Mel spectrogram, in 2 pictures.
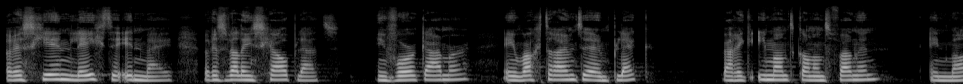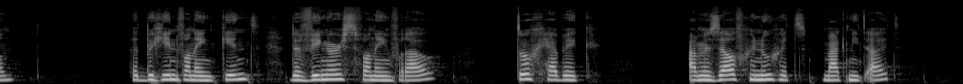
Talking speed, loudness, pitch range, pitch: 135 wpm, -24 LUFS, 195-220 Hz, 205 Hz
